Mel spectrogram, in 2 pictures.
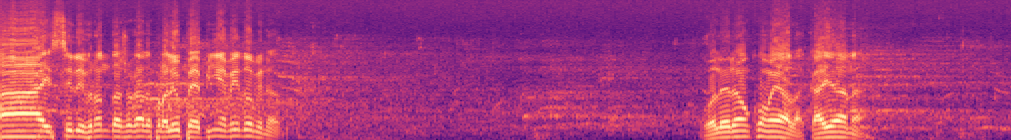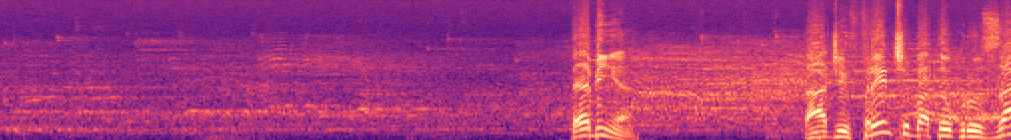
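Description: Sneakers squeak on an indoor court floor.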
